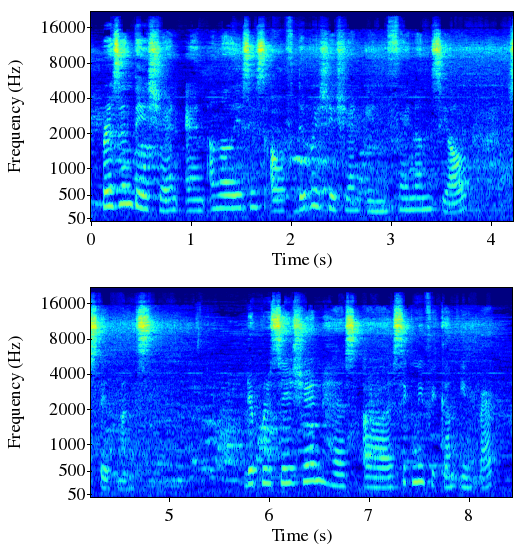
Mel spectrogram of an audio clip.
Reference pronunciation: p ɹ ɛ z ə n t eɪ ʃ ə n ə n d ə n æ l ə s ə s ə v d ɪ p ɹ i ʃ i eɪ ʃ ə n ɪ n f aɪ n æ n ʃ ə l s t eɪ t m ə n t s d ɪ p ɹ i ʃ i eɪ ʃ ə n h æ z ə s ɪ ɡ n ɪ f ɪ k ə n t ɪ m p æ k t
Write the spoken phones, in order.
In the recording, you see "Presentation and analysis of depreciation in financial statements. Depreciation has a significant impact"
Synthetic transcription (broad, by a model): p ɹ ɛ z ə n t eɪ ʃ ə n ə n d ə n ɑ l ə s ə s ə f d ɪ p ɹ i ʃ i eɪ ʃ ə n ɪ n f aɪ n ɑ n s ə l s t eɪ t m ə n t s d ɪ p ɹ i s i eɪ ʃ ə n h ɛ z ə s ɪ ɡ n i f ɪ k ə n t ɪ m p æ k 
